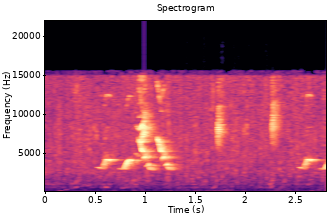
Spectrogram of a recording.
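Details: Blue-black grassquit near a waterfall giving high, thin, buzzy notes in quick succession, a short sharp burst at the start and another at the end, over continuous rushing water.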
